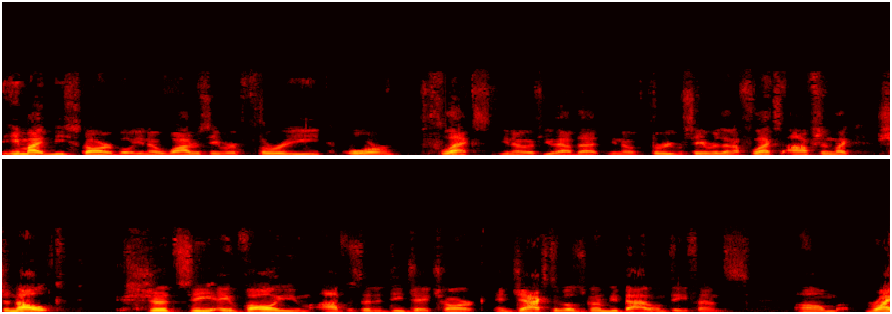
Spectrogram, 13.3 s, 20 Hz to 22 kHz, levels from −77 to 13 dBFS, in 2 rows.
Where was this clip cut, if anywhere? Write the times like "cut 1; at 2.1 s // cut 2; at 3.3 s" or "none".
cut 1; at 2.5 s // cut 2; at 7.4 s // cut 3; at 10.3 s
